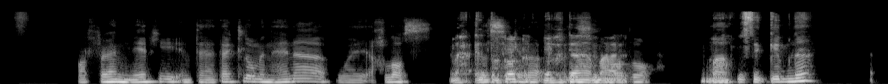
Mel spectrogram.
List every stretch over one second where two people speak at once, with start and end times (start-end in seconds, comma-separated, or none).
4.8-6.3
